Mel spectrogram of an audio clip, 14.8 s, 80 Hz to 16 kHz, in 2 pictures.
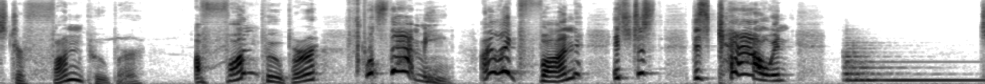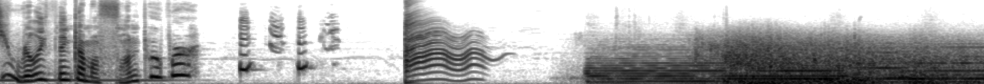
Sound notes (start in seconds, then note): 12.5 thunder rumbles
